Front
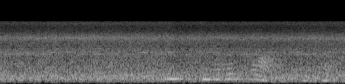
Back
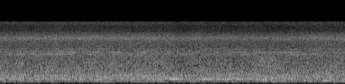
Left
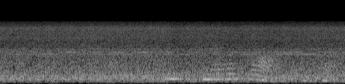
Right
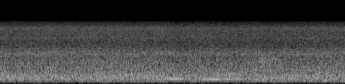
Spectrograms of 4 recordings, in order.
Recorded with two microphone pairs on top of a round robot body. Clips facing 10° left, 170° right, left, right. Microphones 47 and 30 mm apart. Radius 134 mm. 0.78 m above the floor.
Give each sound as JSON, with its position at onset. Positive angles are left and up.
{"t": 1.6, "sound": "a woman speaking", "azimuth_deg": 40, "distance_m": 6.5}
